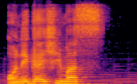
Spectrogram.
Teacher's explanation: So, if you will say onegai shimasu, okay, you will write it with U, but you will speak it without U, without U. · Vowels I and U are omitted, reduced, or whispered. Okay? So, in this example, dun sa onegai shimasu, so U is omitted.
